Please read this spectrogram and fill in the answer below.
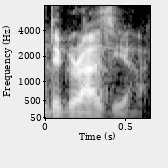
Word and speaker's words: De Grazia: I'm probably not saying it right graia d de graia that's it sorry it just popped in my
